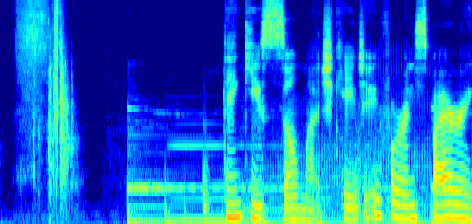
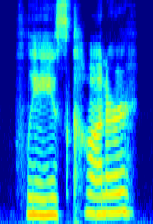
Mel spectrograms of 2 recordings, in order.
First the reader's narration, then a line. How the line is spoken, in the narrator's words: he had pleaded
